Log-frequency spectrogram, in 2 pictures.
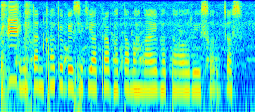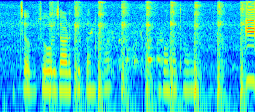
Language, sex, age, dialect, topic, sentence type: Bhojpuri, female, 18-24, Northern, banking, statement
